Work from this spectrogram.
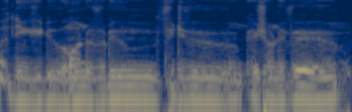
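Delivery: very deep, very soft, hushed mocking voice. Asked to mock someone in a deeper voice, repeating the line in a deeper mocking voice. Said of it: "Deeper voice when mocking, please".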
